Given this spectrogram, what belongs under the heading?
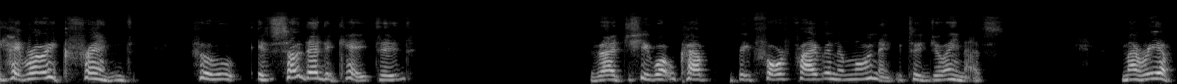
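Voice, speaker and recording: Woman moderator, high voice, very slow, deliberate pace, video call. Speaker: webinar moderator. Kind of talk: hosting a webinar.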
